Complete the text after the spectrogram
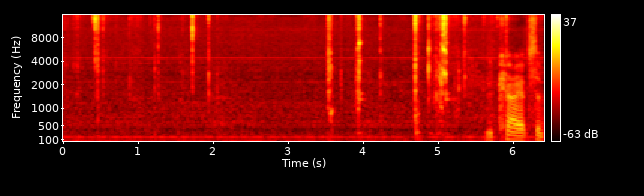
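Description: A small metal tool scrapes and taps against a hard plastic box.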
